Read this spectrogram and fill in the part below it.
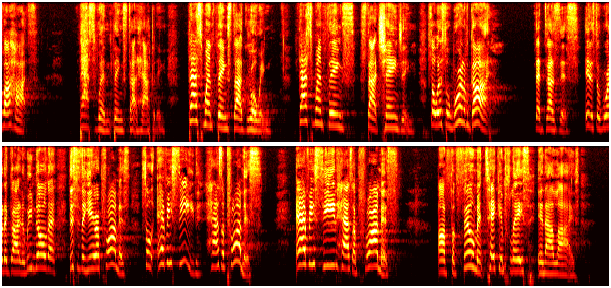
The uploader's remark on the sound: Recorded at the 11:30am Service on 2017-05-14.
